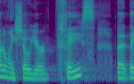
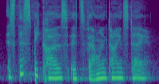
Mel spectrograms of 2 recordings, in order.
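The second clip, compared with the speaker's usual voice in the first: whispered delivery. Retelling a moment with a gas pump that declined a card: retelling a whisper. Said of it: "I just come in close and I whisper".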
